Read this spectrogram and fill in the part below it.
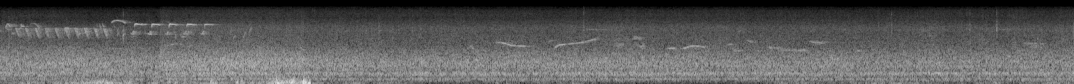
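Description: Honey bees swarm around an open hive during an inspection, a dense continuous buzzing close by with a few faint bird chirps and a brief knock early on.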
